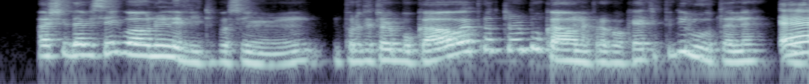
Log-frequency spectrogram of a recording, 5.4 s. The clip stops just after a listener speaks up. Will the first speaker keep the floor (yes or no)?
no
